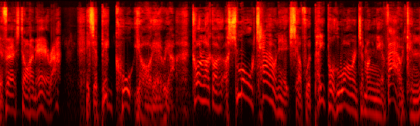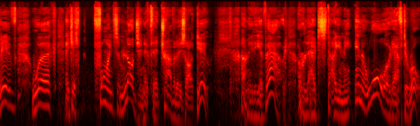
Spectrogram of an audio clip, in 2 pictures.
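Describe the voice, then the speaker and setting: A man's put-on character voice at a fairly high pitch, with very wide pitch swings, very even loudness, and a fairly quick pace. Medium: machinima. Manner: casual, sly.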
